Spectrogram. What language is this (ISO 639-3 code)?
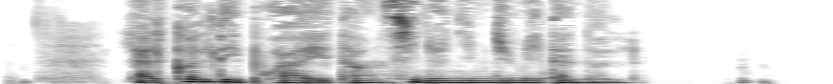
fra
